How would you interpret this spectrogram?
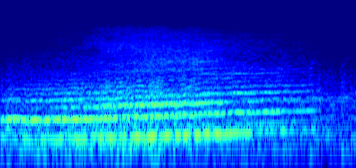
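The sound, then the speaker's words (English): Race car engines roar past in a steady, high-pitched whine, the sound sustained and loud before tapering slightly at the end, with no voices present. Car racing sound as captured for the sports television channel ESPN. “Instead of musicians, now I was capturing the sound of car racing, tennis, baseball, football, whatever they sent my way.”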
